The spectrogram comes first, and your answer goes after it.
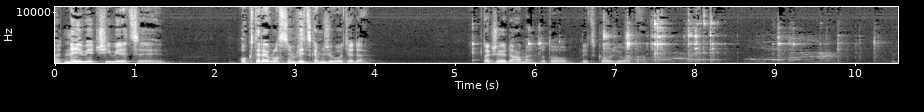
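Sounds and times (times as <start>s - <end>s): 
speech: 0.0s - 1.5s, 2.3s - 4.0s, 5.2s - 7.7s
glass being set down gently: 5.2s - 10.5s.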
